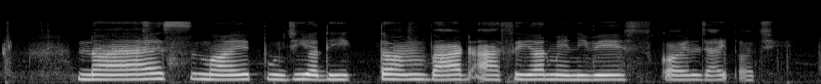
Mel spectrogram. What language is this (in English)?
Maithili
